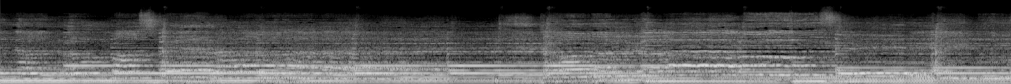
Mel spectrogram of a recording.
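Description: A worship band playing live: a lead singer sings an Indonesian worship song over keyboard, bass guitar, electric guitar and drums, with long held notes.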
